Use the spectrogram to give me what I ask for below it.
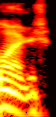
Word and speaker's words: L'Orange: what do you want to be called orange is fine Charlie and a little orange she is she is a has been a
